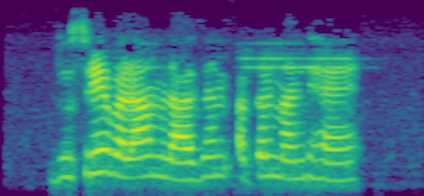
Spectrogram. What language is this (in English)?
Urdu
